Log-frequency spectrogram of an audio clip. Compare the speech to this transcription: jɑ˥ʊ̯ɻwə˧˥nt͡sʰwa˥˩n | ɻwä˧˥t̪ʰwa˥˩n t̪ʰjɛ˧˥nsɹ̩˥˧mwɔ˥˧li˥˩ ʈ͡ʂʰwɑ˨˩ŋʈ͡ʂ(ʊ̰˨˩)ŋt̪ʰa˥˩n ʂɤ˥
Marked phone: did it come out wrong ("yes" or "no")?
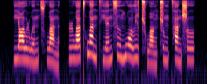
yes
